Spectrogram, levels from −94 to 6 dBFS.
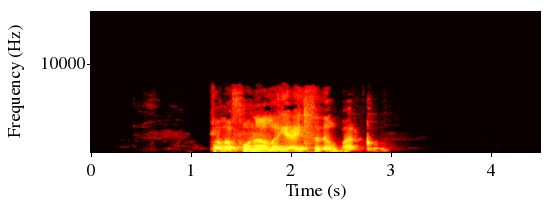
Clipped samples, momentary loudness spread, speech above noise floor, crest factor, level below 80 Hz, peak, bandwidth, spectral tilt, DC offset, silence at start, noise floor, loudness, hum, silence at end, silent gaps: under 0.1%; 14 LU; 54 dB; 18 dB; -62 dBFS; 0 dBFS; 7.8 kHz; -6 dB/octave; under 0.1%; 1.2 s; -68 dBFS; -15 LUFS; none; 1.55 s; none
